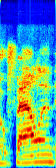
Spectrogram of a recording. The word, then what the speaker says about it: O'Fallon: thank you very much Sofia yes it's O'Fallon and it's a pleasure to be here I'm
